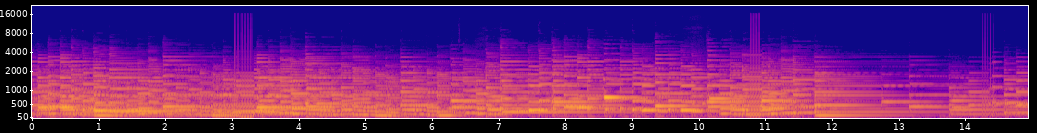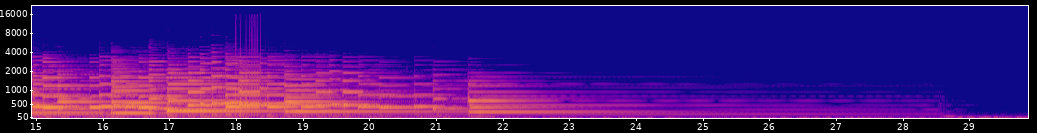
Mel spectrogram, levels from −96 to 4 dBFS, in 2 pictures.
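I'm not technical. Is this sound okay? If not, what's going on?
No. Bluetooth stutter hits the music at 3.04–3.34, 10.78–10.96, 14.26–14.46 and 18.00–18.48 s: data arrived late, so the receiver repeated short slices, giving a brief buzzing stutter.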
